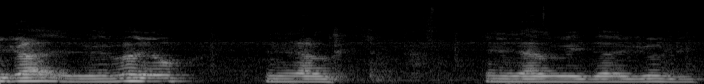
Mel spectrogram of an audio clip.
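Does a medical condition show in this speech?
Yes: cerebral palsy.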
